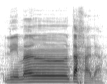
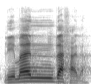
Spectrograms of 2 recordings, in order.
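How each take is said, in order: First: The n is hidden as a nasal sound. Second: The n is pronounced fully with the tongue. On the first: The speaker calls it right. "no you hide it" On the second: The speaker calls it wrong. "you are putting your tongue where the noon is supposed to be"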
